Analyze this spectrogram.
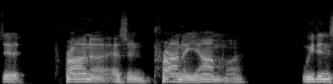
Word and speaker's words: prana: According to the sometimes fallible internet, it's simply pronounced prana, which is how we always pronounced it, rather than the Buddhist word for wisdom, which is pranya. But they're spelled the same way with little different diacritical marks to give you the slightly different pronunciation.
